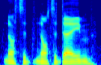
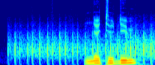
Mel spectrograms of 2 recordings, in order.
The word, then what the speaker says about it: Notre Dame: I mean, how do the French say it? Because, you know, it's French, right? Notre Dame. Notre Dame. Like that, right? That's French. You should say it like that.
